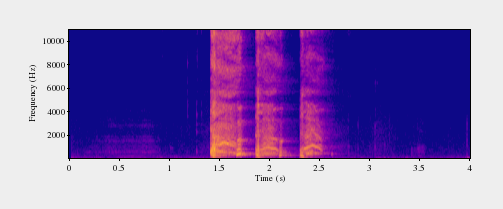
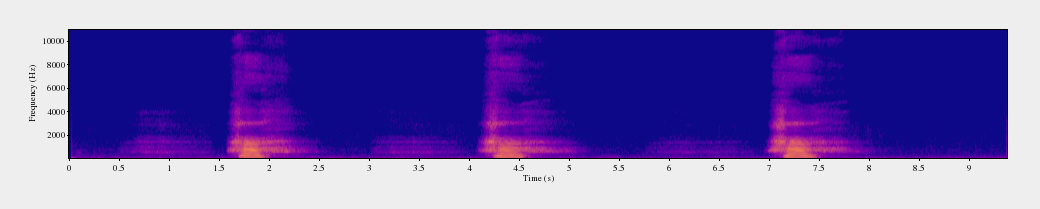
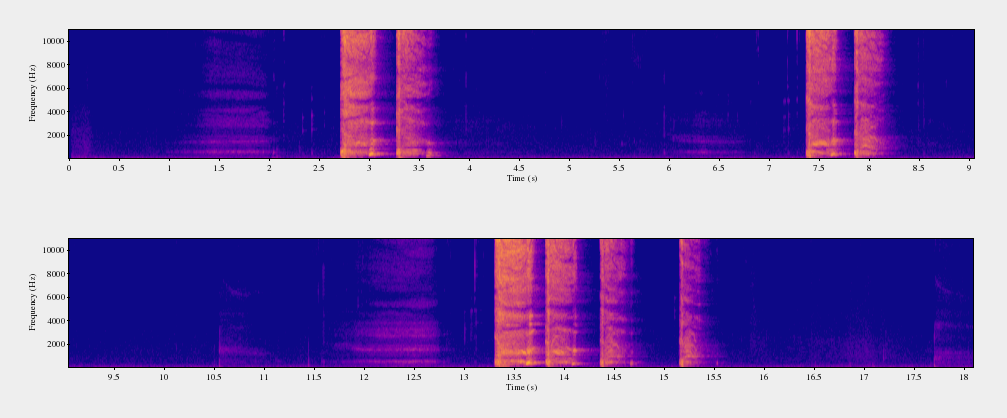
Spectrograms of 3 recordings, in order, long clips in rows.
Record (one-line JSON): {"cough_length": "4.0 s", "cough_amplitude": 15219, "cough_signal_mean_std_ratio": 0.32, "exhalation_length": "9.4 s", "exhalation_amplitude": 1736, "exhalation_signal_mean_std_ratio": 0.32, "three_cough_length": "18.1 s", "three_cough_amplitude": 12115, "three_cough_signal_mean_std_ratio": 0.25, "survey_phase": "beta (2021-08-13 to 2022-03-07)", "age": "45-64", "gender": "Female", "wearing_mask": "No", "symptom_cough_any": true, "symptom_new_continuous_cough": true, "symptom_runny_or_blocked_nose": true, "symptom_shortness_of_breath": true, "symptom_abdominal_pain": true, "symptom_diarrhoea": true, "symptom_fatigue": true, "symptom_headache": true, "symptom_change_to_sense_of_smell_or_taste": true, "symptom_onset": "4 days", "smoker_status": "Never smoked", "respiratory_condition_asthma": true, "respiratory_condition_other": false, "recruitment_source": "Test and Trace", "submission_delay": "2 days", "covid_test_result": "Positive", "covid_test_method": "RT-qPCR"}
